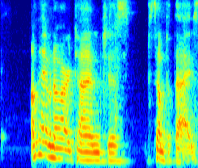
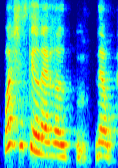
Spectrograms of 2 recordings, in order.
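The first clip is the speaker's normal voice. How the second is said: slightly raised, pointed question cut off; retold incredulous question; 7 semitones higher than usual. Recapping the cast member's opening line, lightly raised incredulous quote. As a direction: lightly replay the blunt question, cutting off mid-word. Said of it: "she was like".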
